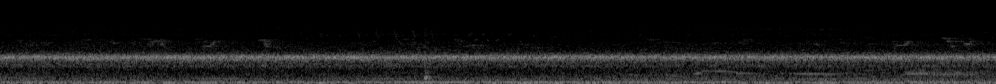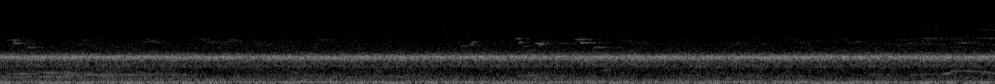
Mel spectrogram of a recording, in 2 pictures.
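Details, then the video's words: Brood X periodical cicadas, the 17-year brood, in a dense unbroken chorus: a steady droning whine holding one pitch throughout, with scattered bird chirps and low background rumble beneath. "17-Year Cicada Brood X Sounds"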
